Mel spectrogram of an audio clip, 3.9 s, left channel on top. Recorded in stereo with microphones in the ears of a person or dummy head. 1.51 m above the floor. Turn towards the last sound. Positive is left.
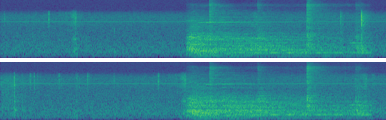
turn(degrees=10)  # may be behind; listen again after turning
